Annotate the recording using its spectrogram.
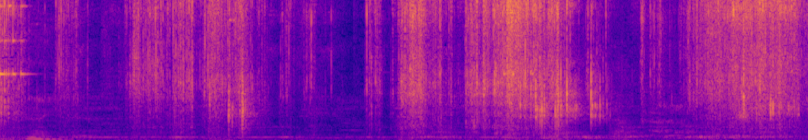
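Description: Clear plastic bag rustling and crinkling as it is handled, with the metal engine parts inside clinking together; a sharp metallic click right at the start.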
